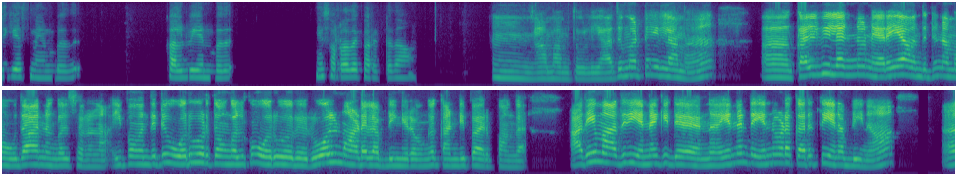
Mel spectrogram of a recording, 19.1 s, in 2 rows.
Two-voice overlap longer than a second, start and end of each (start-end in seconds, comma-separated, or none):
none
